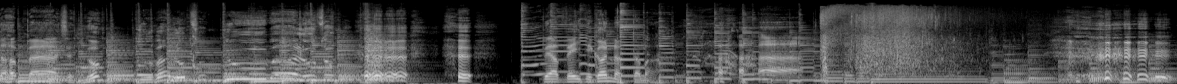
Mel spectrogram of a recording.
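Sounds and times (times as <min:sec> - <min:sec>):
speech: 0:00.0 - 0:04.8, 0:05.4 - 0:08.1, 0:11.2 - 0:11.7
laughter: 0:06.9 - 0:08.2, 0:10.5 - 0:11.7
splash of a person falling into water while fishing: 0:08.2 - 0:10.4.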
